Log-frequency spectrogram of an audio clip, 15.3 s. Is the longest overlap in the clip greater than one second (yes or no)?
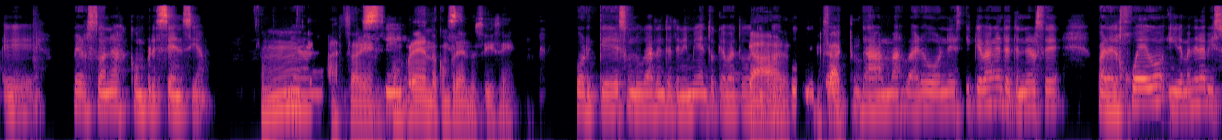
yes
